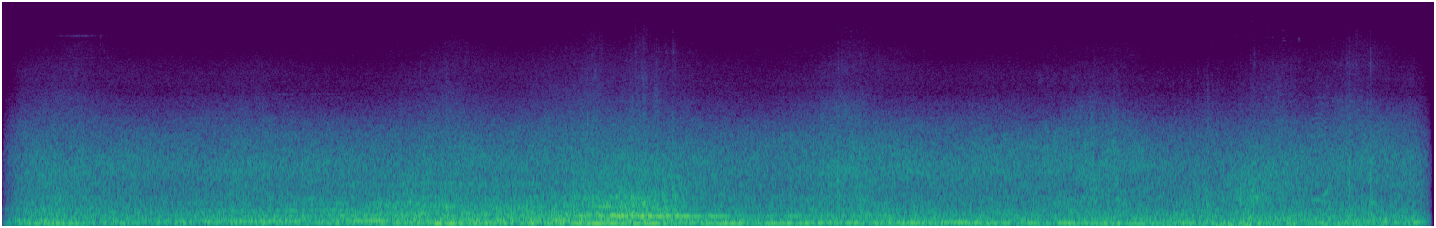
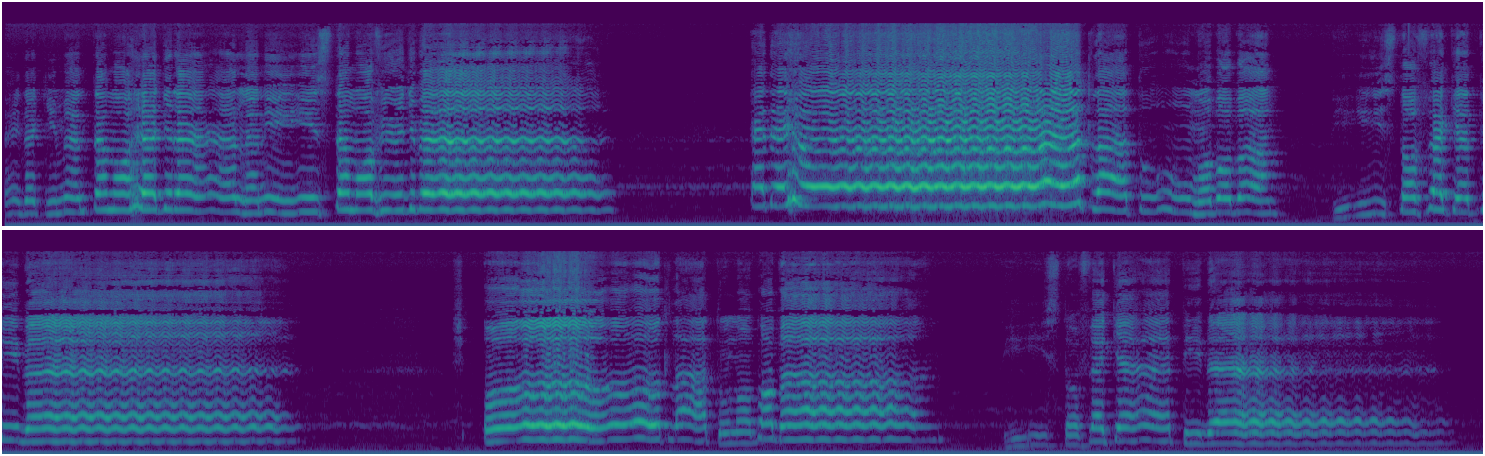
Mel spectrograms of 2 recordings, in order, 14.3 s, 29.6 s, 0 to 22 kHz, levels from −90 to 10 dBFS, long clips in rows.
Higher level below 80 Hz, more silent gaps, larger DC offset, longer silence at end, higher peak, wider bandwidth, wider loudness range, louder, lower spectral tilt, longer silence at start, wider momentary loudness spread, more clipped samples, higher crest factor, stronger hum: first, -26 dBFS vs -80 dBFS; neither; first, 0.2% vs under 0.1%; second, 0.05 s vs 0.9 s; first, -6 dBFS vs -16 dBFS; second, 4.5 kHz vs 15 kHz; second, 6 LU vs 15 LU; first, -25 LUFS vs -31 LUFS; first, -10 dB/octave vs 0.5 dB/octave; about the same, 0.05 s vs 0.05 s; second, 9 LU vs 22 LU; neither; about the same, 16 dB vs 18 dB; neither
